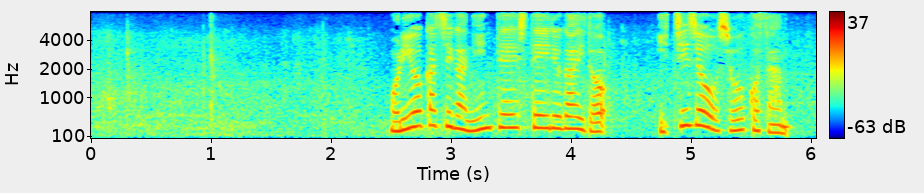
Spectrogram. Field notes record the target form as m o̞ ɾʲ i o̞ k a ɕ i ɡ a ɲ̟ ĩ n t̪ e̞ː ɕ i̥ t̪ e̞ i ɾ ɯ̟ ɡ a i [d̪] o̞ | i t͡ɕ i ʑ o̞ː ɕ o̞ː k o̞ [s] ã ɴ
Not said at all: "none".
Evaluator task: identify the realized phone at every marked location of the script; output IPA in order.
d̪, s

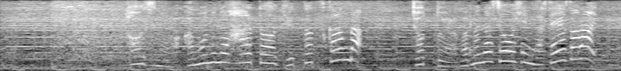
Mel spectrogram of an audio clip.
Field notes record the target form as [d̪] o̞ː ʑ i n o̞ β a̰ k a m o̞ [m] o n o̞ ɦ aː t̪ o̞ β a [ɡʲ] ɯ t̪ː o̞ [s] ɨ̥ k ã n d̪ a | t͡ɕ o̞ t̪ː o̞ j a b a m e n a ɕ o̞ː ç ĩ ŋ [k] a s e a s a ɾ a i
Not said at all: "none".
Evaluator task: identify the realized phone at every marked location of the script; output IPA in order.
t̪, n, ɡʲ, t͡s, ɡ

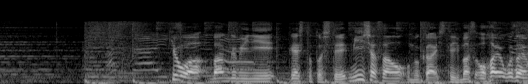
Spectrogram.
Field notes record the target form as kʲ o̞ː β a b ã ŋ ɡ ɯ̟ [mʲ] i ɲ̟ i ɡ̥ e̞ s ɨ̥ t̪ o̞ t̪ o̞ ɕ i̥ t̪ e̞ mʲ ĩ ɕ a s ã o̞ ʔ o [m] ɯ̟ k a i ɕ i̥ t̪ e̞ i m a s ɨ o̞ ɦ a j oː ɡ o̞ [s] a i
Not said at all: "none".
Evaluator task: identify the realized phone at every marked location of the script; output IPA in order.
mʲ, m, z

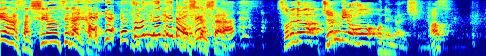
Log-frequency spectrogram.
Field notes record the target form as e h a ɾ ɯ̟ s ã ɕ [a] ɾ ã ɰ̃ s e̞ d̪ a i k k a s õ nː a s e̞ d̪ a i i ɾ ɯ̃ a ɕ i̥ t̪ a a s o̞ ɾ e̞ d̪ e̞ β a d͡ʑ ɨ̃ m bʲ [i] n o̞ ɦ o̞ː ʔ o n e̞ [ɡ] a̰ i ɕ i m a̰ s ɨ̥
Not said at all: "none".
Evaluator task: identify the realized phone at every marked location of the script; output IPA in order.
i, i, ɡ

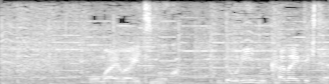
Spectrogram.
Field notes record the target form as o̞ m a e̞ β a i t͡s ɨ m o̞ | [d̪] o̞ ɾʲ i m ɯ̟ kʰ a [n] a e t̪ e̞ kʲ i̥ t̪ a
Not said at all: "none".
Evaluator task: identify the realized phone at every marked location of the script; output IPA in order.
d̪, n

